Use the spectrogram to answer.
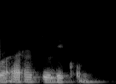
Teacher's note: Riwayah Imam Syu'bah mengkasrahkan lam menjadi wa arjulikum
